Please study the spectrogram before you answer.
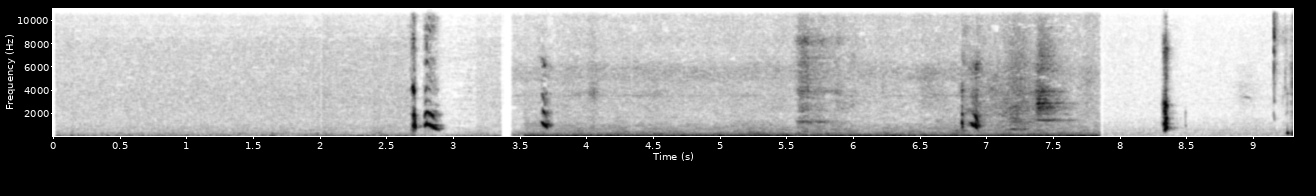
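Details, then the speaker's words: Cat hiccups, possibly after eating food too fast: several short, sharp hiccup sounds at irregular intervals over a steady low hum. "see what happens when you eat your food too fast, kebab?"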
